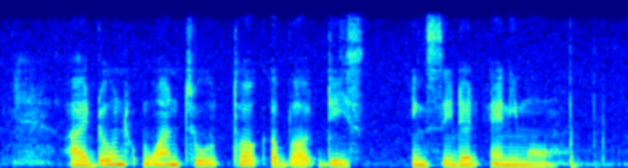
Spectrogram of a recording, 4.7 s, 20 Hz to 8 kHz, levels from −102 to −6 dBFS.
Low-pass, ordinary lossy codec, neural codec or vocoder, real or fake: 7.2 kHz; AAC, 48 kbps; none; real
